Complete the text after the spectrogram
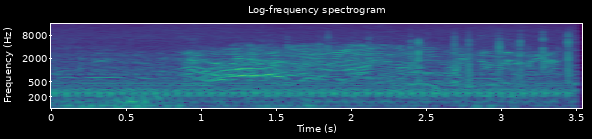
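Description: Men on the field shout excitedly outdoors.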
